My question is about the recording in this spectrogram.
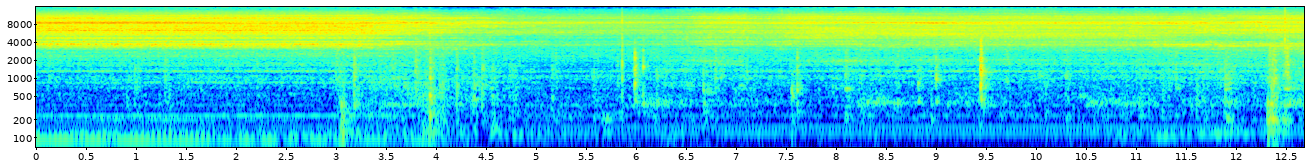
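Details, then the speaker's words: Lincoln A/C after compressor replacement, system evacuated of air; opening the valve gives a steady high-pitched hiss with light clicks as refrigerant flows in normally; low pressure switch expected to pop and enable the compressor. "we should have all the air out of this thing now so when if I did this right when i crack this open the air should go right into the system"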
